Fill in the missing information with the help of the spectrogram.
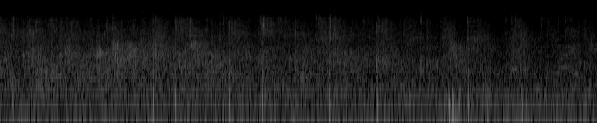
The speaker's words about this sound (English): Let's give those students a round of applause, please.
